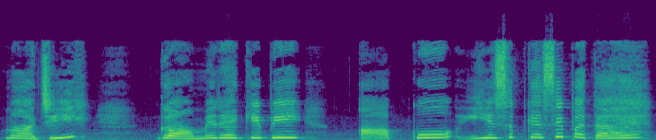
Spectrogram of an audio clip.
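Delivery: high and slowed in wonder; amazed question. Acted. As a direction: let the amazement stretch the words. Bride amazed at mother-in-law.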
